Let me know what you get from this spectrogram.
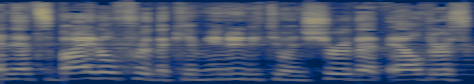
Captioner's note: speaking indigenous language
